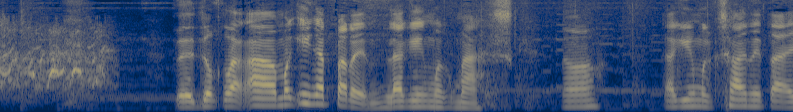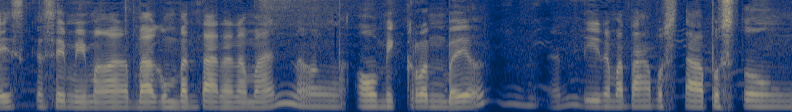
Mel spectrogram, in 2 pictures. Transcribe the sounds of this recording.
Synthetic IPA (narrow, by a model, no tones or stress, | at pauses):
mɛːd͡ʒokɾɐ̰ŋʔamɐɡʔiːŋɐt̪̚pɐɾɛnlaːɡɪŋmɐɡ̚mask̚no̞ | laːɡɪŋmɐɡ̚saːnɪt̪ajskɐsɛmɐjmɐŋabaːɡʊŋbɐnt̪anɐnɐmanːɐŋʔomɪkɾonbɐjonɐɪnd̪inɐmɐt̪aːpost̪aːpost̪ʊŋ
